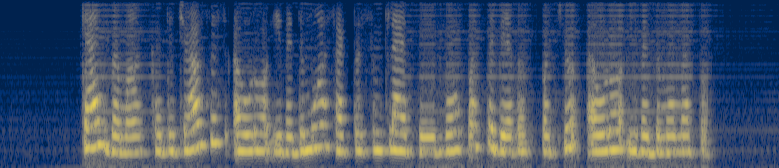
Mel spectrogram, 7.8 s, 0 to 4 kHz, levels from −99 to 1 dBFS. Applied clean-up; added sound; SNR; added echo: neural separator model SepFormer DNS4.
